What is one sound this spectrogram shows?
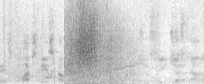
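A bobsled roars past on ice.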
